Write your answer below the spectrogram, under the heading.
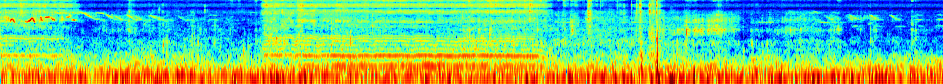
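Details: A pollen-covered honey bee flying over a blooming spring dandelion, its wings giving a steady, humming buzz that rises and fades as it passes.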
